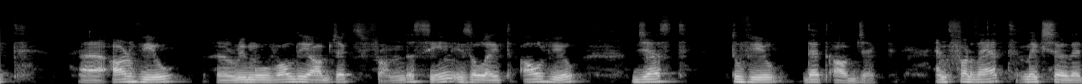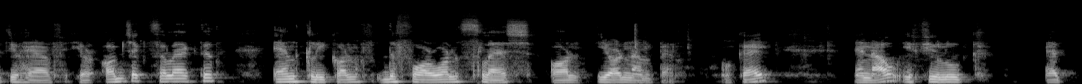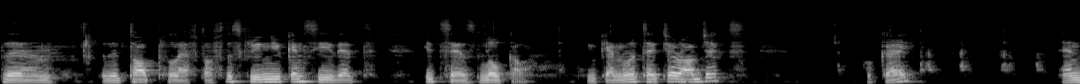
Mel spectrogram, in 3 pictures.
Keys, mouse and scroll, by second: 9.7-17.1 drag, 17.1 KP_Divide, 26.5 click, 27.2-29.2 middle drag, 30.2-30.9 scroll up 1, 30.9-32.4 middle drag.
